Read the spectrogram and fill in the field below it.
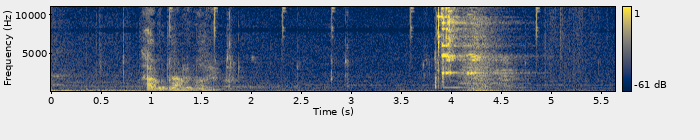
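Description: A menu chime rings as an option is picked.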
